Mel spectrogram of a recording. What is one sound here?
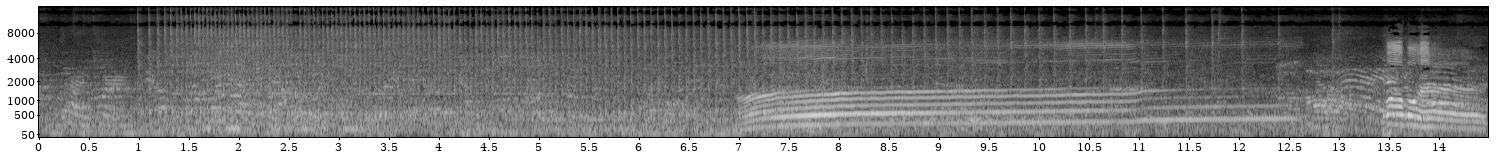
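A wheel spins with rapid ticking clicks that slow down.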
